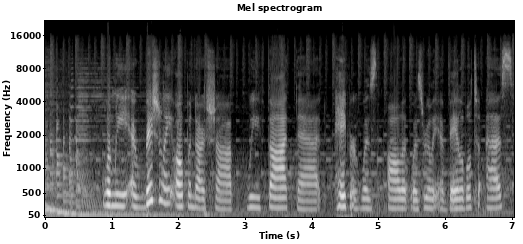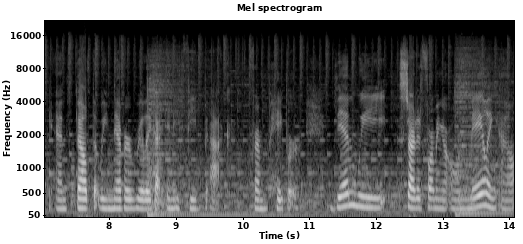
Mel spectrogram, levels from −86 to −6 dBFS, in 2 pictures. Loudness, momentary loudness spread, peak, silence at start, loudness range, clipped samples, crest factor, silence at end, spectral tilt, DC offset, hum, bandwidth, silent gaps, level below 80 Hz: -27 LUFS; 11 LU; -4 dBFS; 0 s; 6 LU; under 0.1%; 22 dB; 0 s; -4.5 dB/octave; under 0.1%; none; 17 kHz; none; -46 dBFS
